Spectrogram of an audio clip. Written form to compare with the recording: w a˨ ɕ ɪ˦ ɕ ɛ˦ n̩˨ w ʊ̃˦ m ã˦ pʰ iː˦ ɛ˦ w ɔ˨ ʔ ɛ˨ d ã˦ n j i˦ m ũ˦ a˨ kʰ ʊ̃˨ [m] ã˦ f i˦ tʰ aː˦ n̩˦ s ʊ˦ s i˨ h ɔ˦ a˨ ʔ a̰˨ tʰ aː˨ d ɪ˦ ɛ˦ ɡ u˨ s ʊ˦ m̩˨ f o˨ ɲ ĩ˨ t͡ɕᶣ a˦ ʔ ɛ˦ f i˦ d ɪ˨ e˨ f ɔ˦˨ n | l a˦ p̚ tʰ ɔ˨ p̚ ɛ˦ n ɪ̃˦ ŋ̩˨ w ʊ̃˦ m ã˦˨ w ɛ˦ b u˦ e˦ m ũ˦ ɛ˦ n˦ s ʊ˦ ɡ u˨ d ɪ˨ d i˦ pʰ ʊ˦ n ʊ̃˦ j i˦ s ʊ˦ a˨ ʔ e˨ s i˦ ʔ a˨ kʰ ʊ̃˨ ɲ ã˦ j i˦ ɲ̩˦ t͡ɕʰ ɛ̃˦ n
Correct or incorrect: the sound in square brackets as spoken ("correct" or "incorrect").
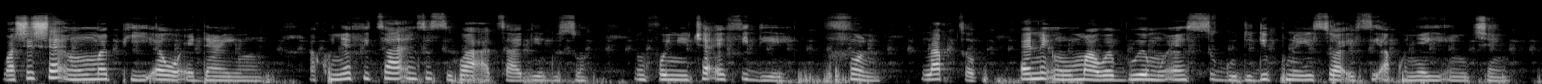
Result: incorrect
